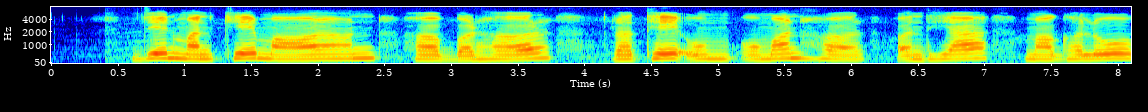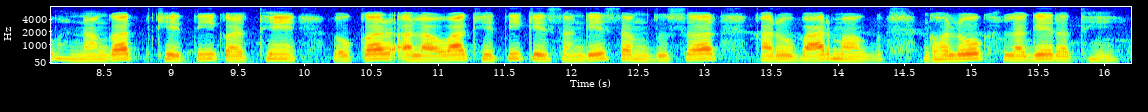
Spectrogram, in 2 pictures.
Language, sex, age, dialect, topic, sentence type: Chhattisgarhi, female, 25-30, Eastern, banking, statement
